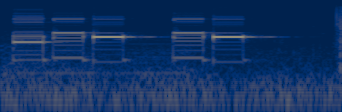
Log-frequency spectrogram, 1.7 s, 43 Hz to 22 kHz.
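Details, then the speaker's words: Philips Trilogy100 portable ventilator high priority alarm: three quick high-pitched beeps, a gap, then two more, while the audio pause button flashes red, signalling critical patient breathing or ventilator issues. "three beeps followed by two beeps at the same time that the alarm sounds the audio pause button on the front of the ventilator flashes red"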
